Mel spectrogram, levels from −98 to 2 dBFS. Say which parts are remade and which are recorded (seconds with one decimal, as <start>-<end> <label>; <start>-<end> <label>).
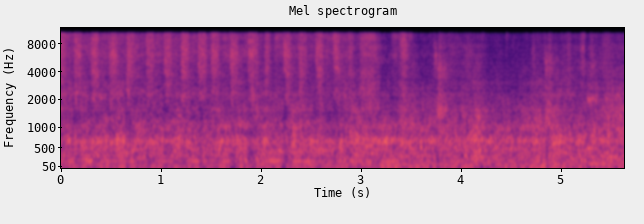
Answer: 0.0-0.8 remade; 0.8-1.5 recorded; 1.5-5.6 remade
